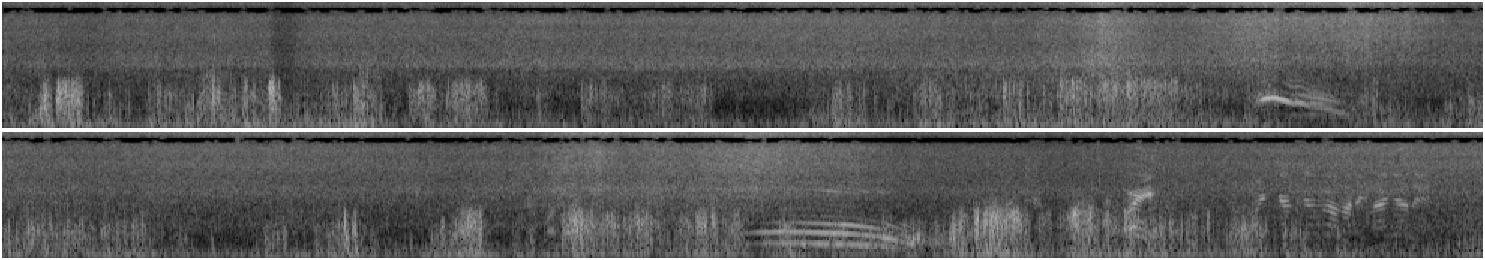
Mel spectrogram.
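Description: Strong wind buffeting the microphone over rolling high surf at Merak harbour on the Sunda Strait, Indonesia, with waves surging and crashing repeatedly; faint voices come through now and then.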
